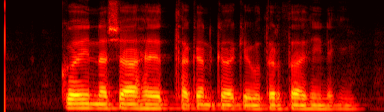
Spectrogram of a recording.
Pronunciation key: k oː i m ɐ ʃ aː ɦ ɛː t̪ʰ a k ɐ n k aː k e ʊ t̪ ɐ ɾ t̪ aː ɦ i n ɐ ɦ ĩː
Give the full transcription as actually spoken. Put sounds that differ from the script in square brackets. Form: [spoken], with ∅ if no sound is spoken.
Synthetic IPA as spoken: k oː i [n] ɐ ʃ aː ɦ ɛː t̪ʰ [ɐ] k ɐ n k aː k e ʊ t̪ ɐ ɾ t̪ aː ɦ i n ɐ ɦ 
